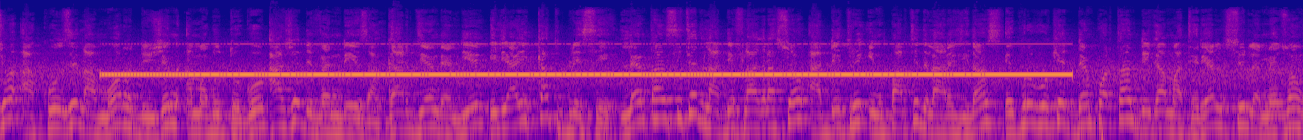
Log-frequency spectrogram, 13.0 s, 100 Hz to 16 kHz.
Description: PSK31 (31.25 baud), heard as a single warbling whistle, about 1080 Hz.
